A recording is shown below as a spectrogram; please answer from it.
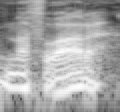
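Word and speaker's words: muffuletta: I get there the muffaletta that would be the mufa mafala are you sure how's it spelled well it's spelled with an e but everybody says mafada okay my bad I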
